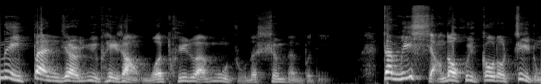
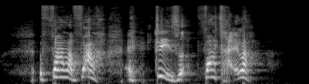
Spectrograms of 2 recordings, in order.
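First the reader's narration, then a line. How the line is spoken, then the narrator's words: Shouting repeatedly. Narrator (Chinese): 豆芽仔不停的喊呀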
